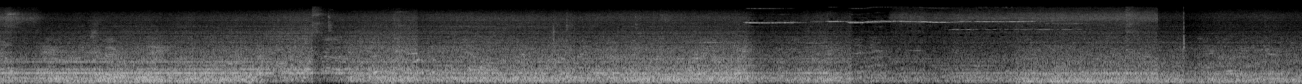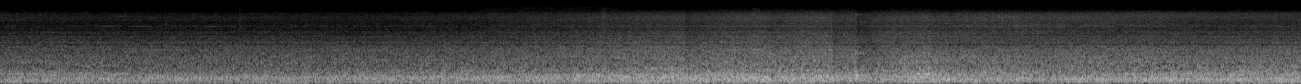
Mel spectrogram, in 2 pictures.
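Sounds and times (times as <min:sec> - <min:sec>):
train rumbling: 0:00.0 - 0:26.0
brakes squealing: 0:06.9 - 0:11.6.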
